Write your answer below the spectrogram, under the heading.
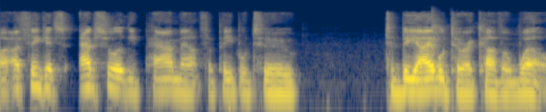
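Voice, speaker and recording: In an Australian accent, a man with a dark, mellow tone speaks at a fairly quick pace over a quiet background. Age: 60s. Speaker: trauma survivor and author. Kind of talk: podcast interview.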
